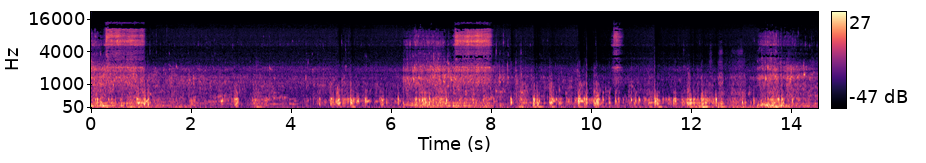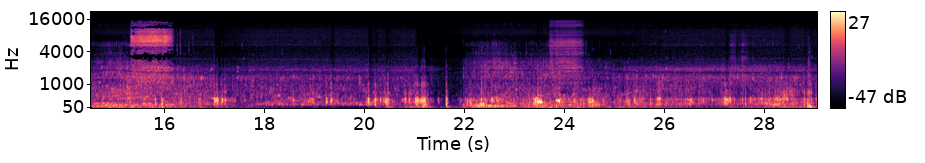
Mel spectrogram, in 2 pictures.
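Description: Scuba diver breathing through a regulator underwater: about four breaths, each a hiss of inhaling followed by a gurgling rush of exhaled bubbles, over a constant low churn of water noise.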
